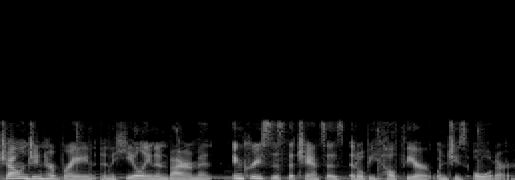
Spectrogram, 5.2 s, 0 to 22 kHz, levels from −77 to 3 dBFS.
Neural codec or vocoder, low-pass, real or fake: none; 7.2 kHz; real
